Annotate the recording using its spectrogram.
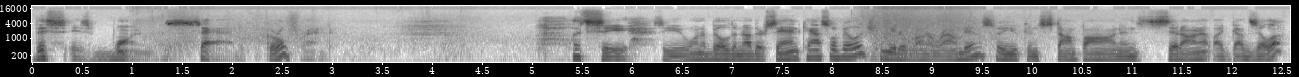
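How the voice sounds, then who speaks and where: Male actor as shrunken boyfriend for intimate audio roleplay: affectionate tease, slow delivery, lively swooping intonation. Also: mid-range voice, slight background noise. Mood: playful, teasing. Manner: playful, teasing, affectionate, theatrical exclamations. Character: tiny shrunken boyfriend, playful, teasing, doting. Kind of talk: intimate scripted roleplay monologue, ASMR.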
